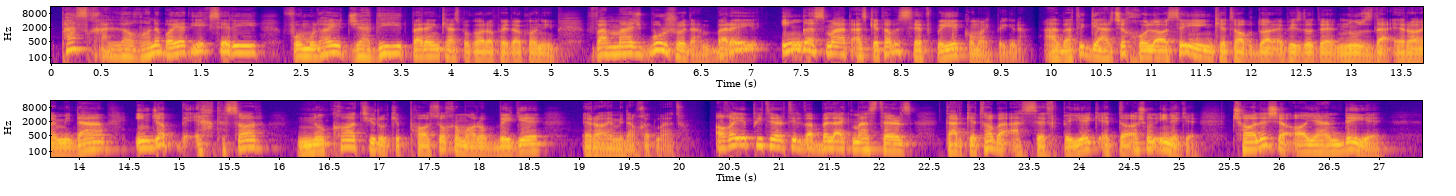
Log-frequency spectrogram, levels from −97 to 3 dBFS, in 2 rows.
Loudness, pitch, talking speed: -16 LUFS, 115 Hz, 150 wpm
